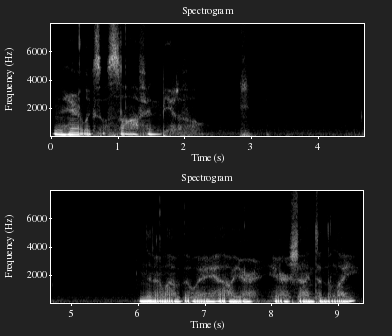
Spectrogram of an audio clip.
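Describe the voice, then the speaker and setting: A man playing an adoring, tender vampire lover in an intimate ASMR roleplay, whispering breathily and haltingly with gravelly fry. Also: fairly high pitch, flat delivery, exaggerated voice. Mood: dreamy, doting. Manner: slow, halting, softly repeating himself. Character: adoring, tender male vampire lover soothing his sweetheart.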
